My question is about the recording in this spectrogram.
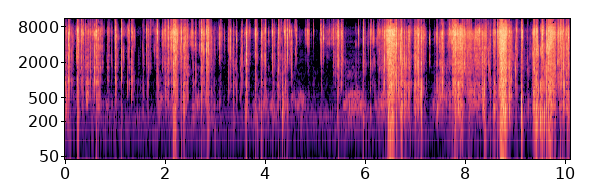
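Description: Foil trading-card pack being torn open and crumpled by hand: irregular crinkling and tearing, loudest in bursts in the second half.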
